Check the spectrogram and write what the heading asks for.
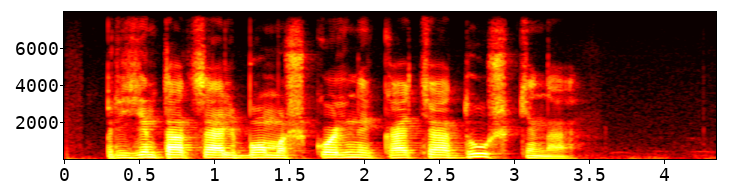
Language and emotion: Russian, neutral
